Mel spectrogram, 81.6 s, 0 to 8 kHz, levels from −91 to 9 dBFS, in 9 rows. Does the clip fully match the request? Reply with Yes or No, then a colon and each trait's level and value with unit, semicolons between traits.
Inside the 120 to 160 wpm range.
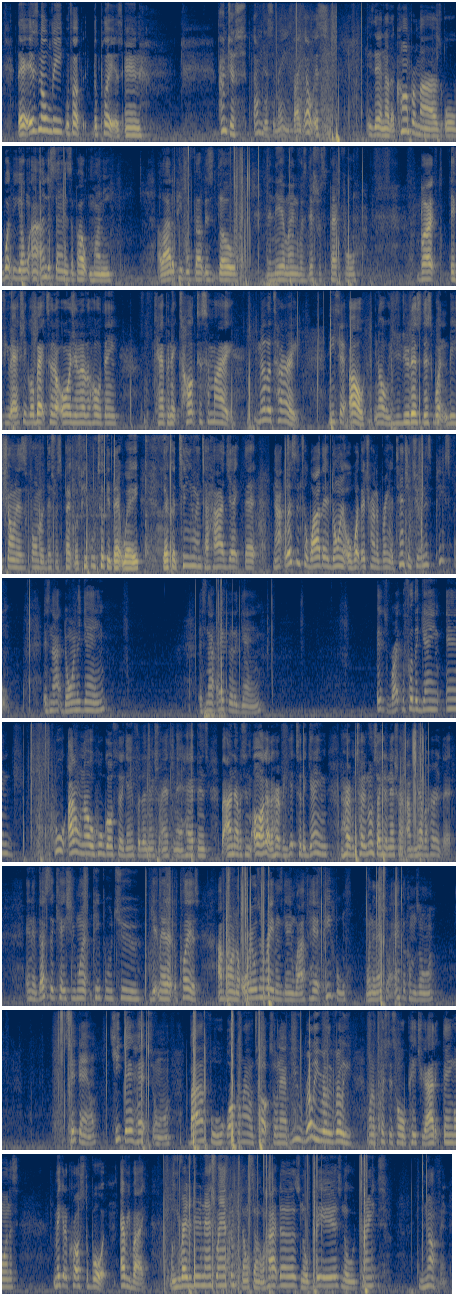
No: average, 185 wpm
